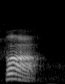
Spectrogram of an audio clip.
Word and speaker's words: pho: Well, it's fa. – So it's more of an ah. Wow. It's more of an ah than an uh.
